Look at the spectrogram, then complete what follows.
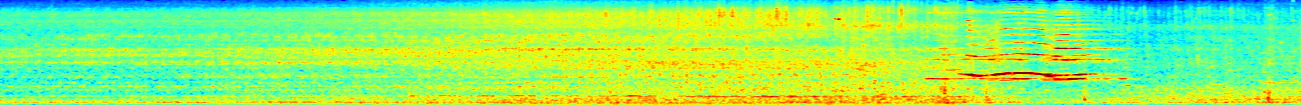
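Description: Takachiho Amaterasu Railway's open tourist cart running along the track and passing close by, its engine and running gear growing steadily louder as it approaches. About three-quarters of the way through, a loud wavering high tone lasts roughly two seconds.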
